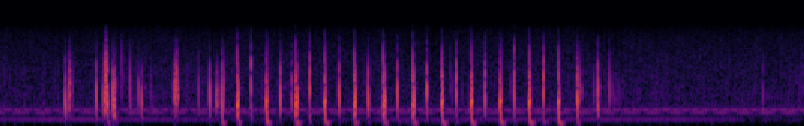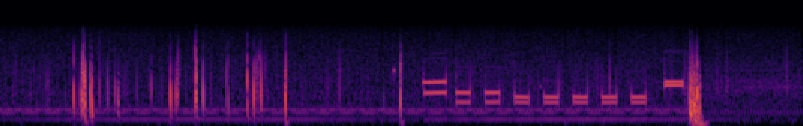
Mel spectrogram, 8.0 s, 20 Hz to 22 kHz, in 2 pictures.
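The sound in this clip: Touch-tone dialing of a telephone call to 221-1111 in the 212 area code: a rapid run of short, clipped beeps, then a few scattered bursts and a closing series of stepped electronic tones.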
